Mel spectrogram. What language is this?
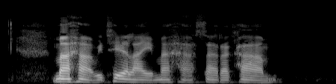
Thai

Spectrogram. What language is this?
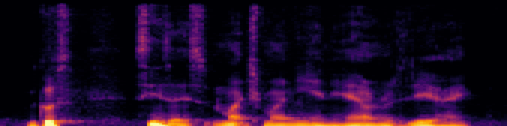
English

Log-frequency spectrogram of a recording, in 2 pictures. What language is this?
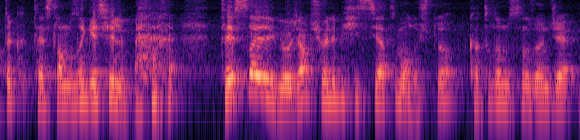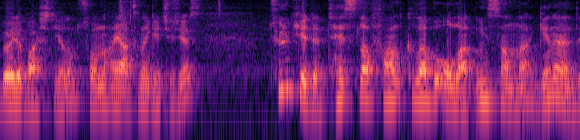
Turkish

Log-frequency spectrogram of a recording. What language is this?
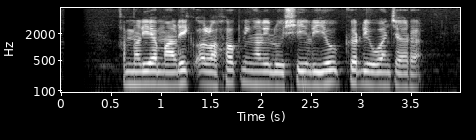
Sundanese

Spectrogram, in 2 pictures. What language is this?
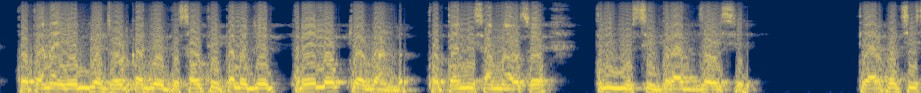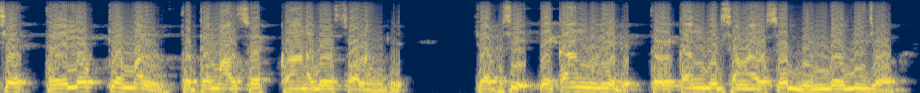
Gujarati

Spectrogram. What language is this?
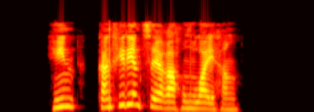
Bashkir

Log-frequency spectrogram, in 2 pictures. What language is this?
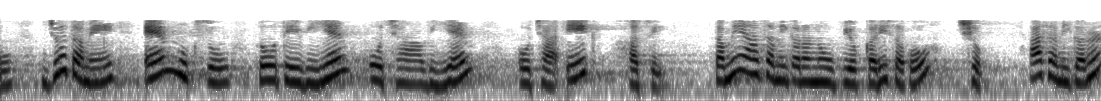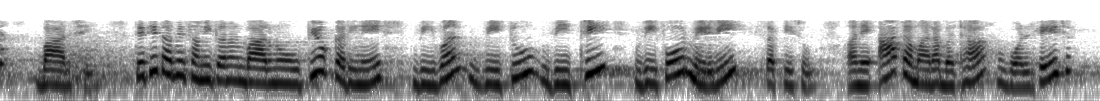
Gujarati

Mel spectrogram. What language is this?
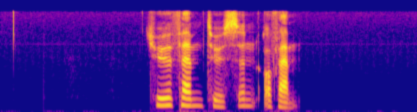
Norwegian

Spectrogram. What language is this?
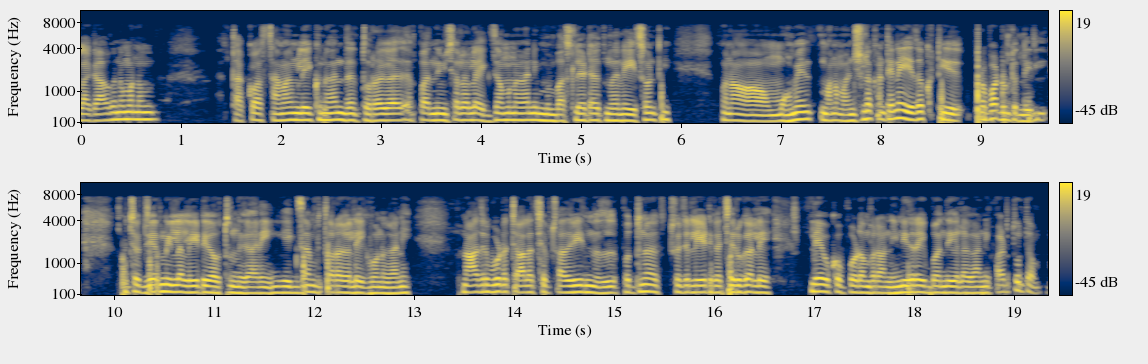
Telugu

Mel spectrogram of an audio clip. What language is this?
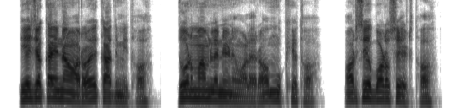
Mahasu Pahari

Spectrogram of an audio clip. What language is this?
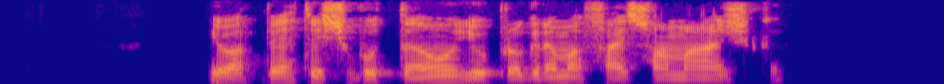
Portuguese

